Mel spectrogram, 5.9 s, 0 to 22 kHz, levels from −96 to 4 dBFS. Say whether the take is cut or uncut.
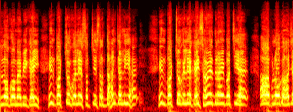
uncut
